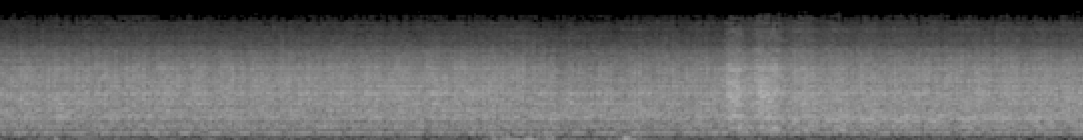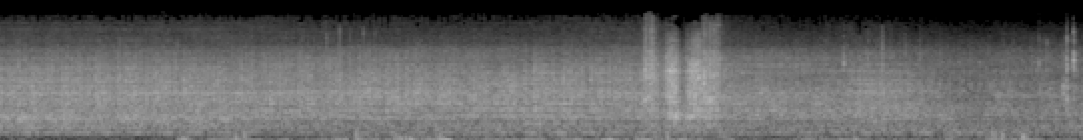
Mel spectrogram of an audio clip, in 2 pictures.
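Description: Metal lathe running while the cutting tool machines the seal seat inside a cast-iron water pump housing, with a steady motor hum under the cutting. The cut finds a high and a low spot in the seat, a sign that the pump would have leaked. A couple of brief sharp metallic sounds about five and a half and thirteen seconds in, and the sound drops off near the end as the lathe stops.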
